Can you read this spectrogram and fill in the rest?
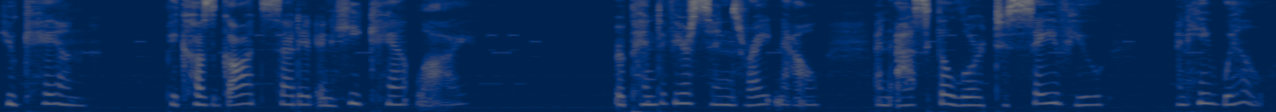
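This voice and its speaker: An actress playing a gentle, reassuring woman of faith in a radio drama, speaking tenderly and earnestly. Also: on the high side, fairly even intonation, slow pace, husky, full character voice. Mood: assured, urging.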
